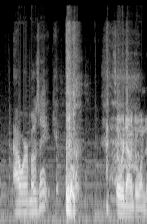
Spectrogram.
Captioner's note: coughing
